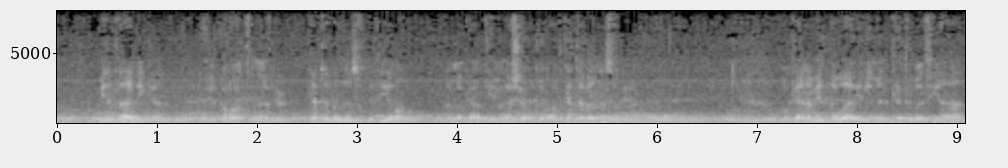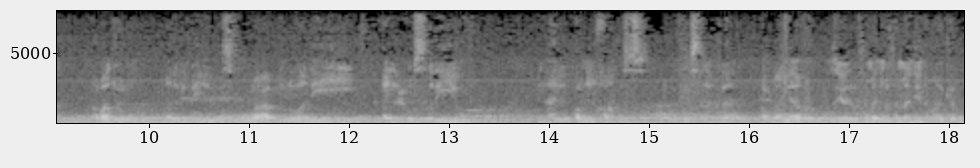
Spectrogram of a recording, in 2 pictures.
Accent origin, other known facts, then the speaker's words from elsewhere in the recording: Algeria; كان الناس عندنا في الجزائر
